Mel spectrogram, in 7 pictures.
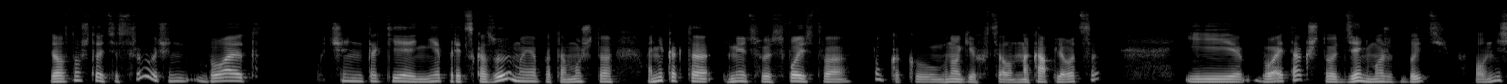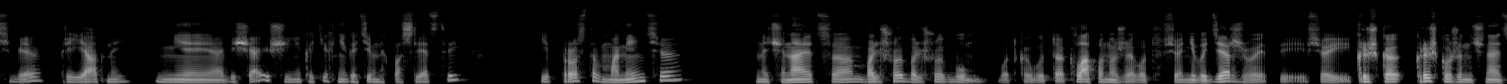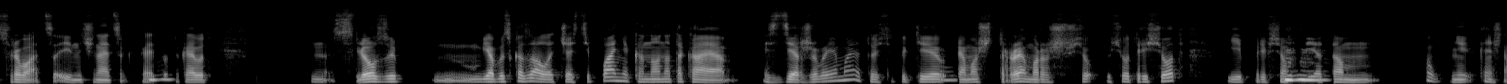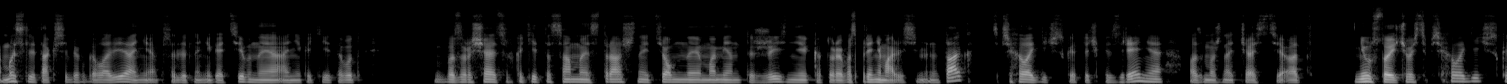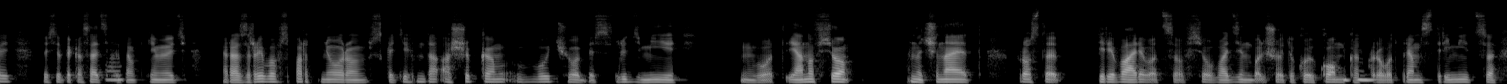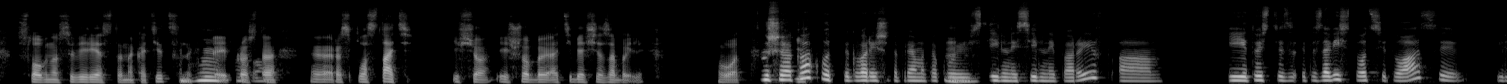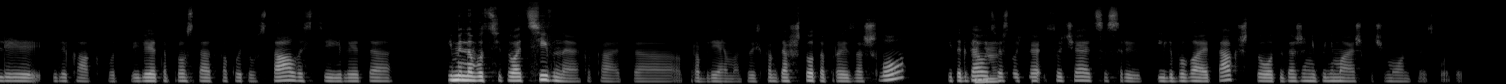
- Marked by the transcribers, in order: tapping; other background noise
- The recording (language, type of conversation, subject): Russian, podcast, Как справляться со срывами и возвращаться в привычный ритм?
